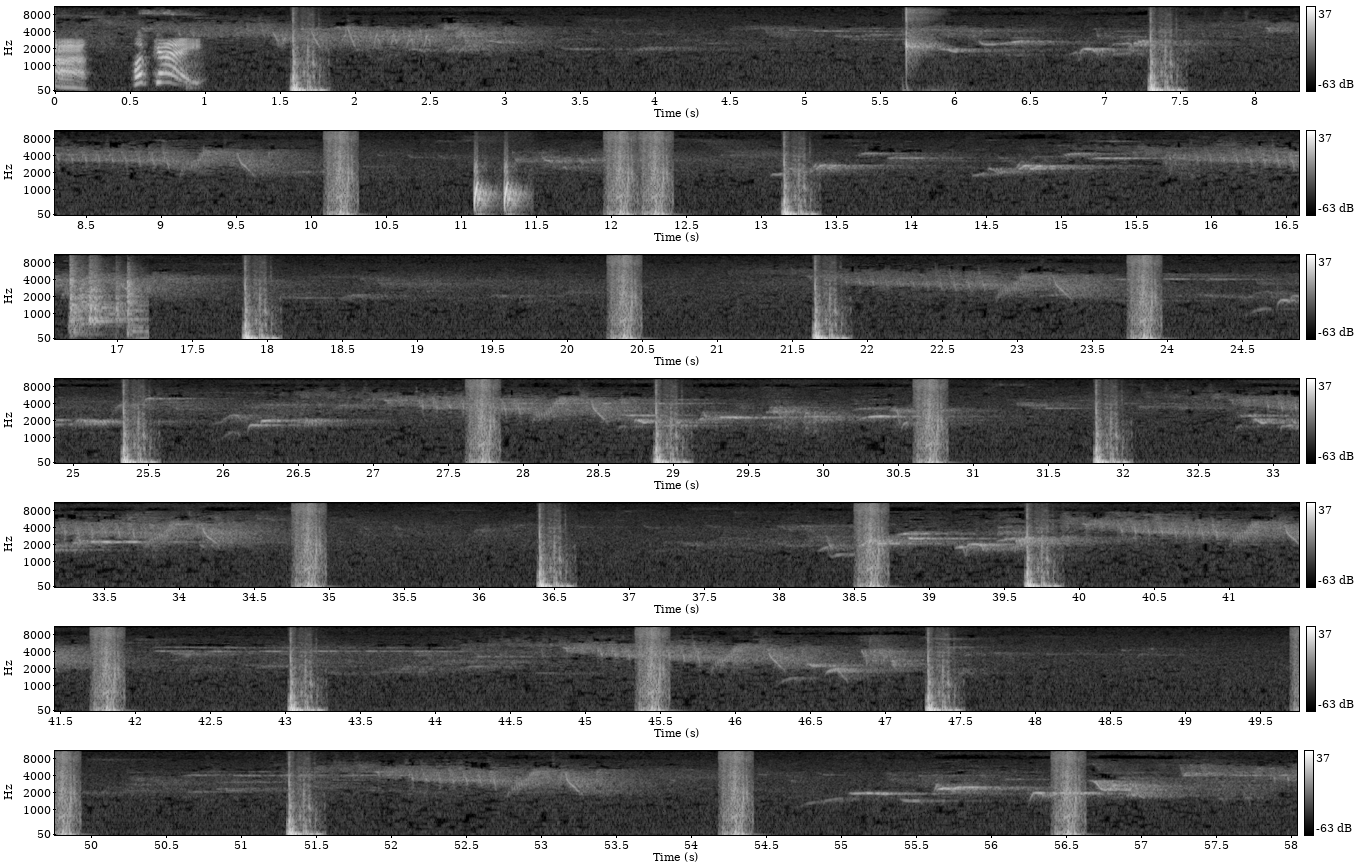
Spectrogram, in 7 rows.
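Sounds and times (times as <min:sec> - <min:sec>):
birds chirping: 0:00.0 - 0:49.1, 0:49.7 - 0:58.0
sharp knocks: 0:01.6 - 0:01.8, 0:07.3 - 0:07.6, 0:11.1 - 0:11.5, 0:13.2 - 0:13.4, 0:17.8 - 0:18.1, 0:21.6 - 0:21.9, 0:25.3 - 0:25.6, 0:28.9 - 0:29.2, 0:31.8 - 0:32.1, 0:36.4 - 0:36.7, 0:39.6 - 0:39.9, 0:43.0 - 0:43.3, 0:47.3 - 0:47.6, 0:51.3 - 0:51.6.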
